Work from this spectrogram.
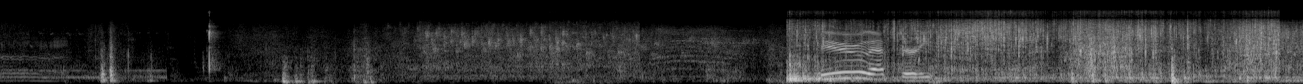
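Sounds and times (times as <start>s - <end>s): water running: 7.9s - 13.0s.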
